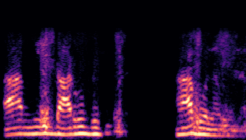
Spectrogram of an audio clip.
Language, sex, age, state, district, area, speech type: Marathi, male, 30-45, Maharashtra, Ratnagiri, urban, conversation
